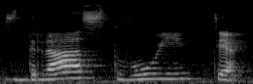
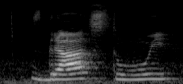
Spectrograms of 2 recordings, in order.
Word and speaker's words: здравствуйте: Formal word is very long and kind of complicated to pronounce. And this is the word здравствуйте. Здравствуйте.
